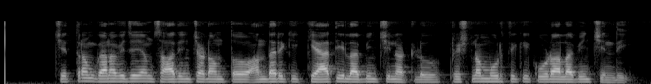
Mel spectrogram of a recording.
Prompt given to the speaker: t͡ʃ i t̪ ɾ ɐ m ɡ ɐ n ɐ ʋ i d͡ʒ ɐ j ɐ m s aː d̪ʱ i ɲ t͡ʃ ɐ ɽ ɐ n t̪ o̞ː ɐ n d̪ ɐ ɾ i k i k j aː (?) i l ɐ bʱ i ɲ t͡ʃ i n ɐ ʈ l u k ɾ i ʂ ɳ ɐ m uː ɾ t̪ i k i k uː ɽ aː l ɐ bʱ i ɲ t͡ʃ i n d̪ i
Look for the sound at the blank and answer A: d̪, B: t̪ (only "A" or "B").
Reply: B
